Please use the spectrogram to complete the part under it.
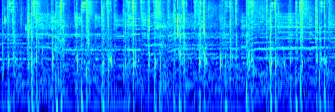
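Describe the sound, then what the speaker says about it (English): Horse hooves clip-clop in a steady rhythmic gait in a video game, close and clear, with a whinny among the footfalls. "Every once in a while, you just gotta pat your horse a little bit extra."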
